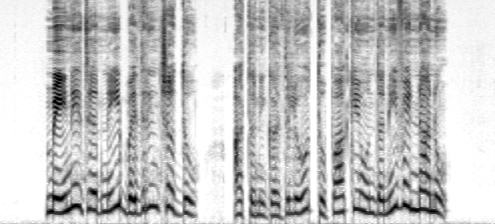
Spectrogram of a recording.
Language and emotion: Telugu, fearful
